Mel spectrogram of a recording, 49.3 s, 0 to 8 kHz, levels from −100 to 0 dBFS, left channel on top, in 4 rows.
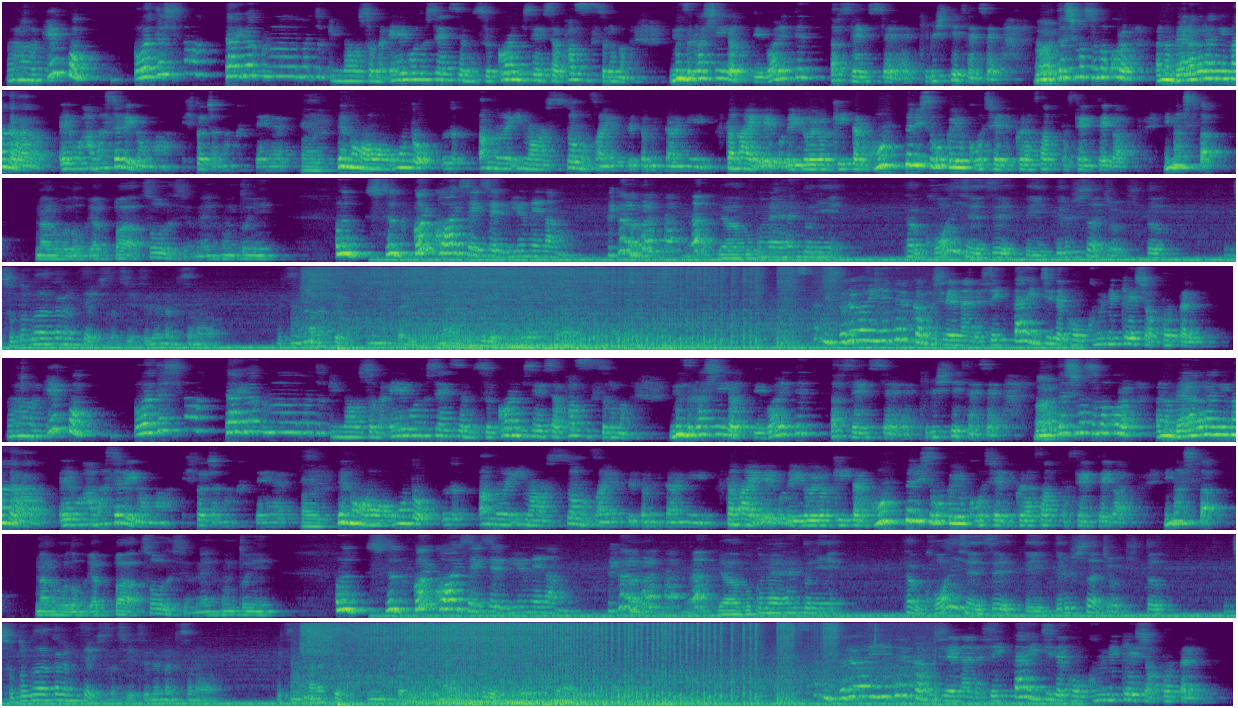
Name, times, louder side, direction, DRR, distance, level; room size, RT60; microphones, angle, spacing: voice 1, 0.0-0.8 1.3-2.0 2.2-6.2 6.7-8.0 8.3-11.3 11.5-14.0 14.3-14.6 14.9-15.1 15.7-22.8 23.1-23.6 24.0-24.4 28.0-30.4 30.8-31.7 40.0-40.1 45.1-49.0, left 1 dB, 30° left, -5 dB, 2.2 m, -24 dB
voice 2, 25.0-27.4 30.8-33.1 33.7-36.3 36.9-39.2 39.8-43.4, right 1 dB, 70° right, 0 dB, 1.3 m, -31 dB
sound 1, 28.3-47.8, left 1 dB, 15° right, 1.8 m, -35 dB
sound 2, 39.9-46.4, right 2 dB, 45° right, 0.9 m, -27 dB
10.5 x 6.1 x 2.9 m, 0.42 s
head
